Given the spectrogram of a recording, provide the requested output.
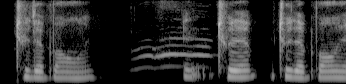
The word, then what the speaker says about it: Tudabone: Yeah, he has a pun as a name. It's he's Brad to the bone.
